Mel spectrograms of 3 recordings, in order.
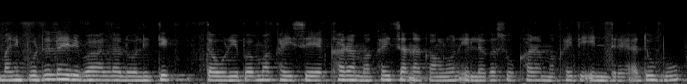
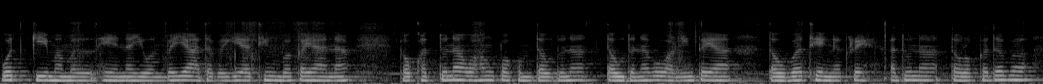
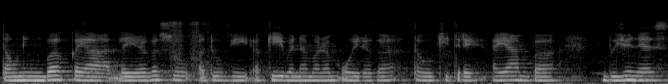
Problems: background sounds at intervals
